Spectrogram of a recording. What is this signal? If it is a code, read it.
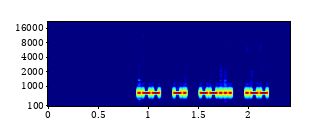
Morse code, heard as a keyed tone, about 52 wpm, spaced as for 37 wpm, 700 Hz. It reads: WN7W
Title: USA Call Signs - 4 Characters - 2x Character Spacing - 50wpm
